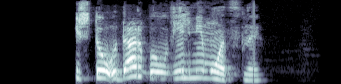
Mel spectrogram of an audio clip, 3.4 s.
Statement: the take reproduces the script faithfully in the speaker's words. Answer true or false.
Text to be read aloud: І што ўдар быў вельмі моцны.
true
